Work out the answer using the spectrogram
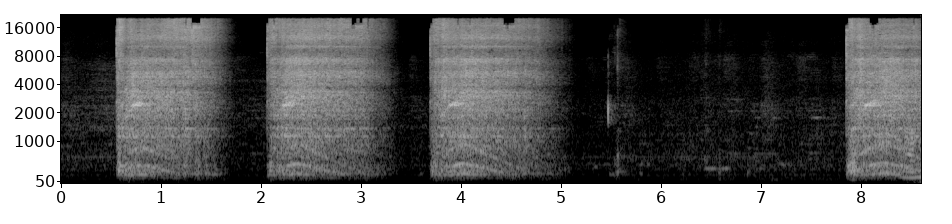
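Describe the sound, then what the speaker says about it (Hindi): Kitchen blender grinding mango with sugar, four loud whirring bursts of a second or more each separated by short pauses, with a small clatter in one gap. "और अब इसे एक बार पीस लेते हैं।"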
